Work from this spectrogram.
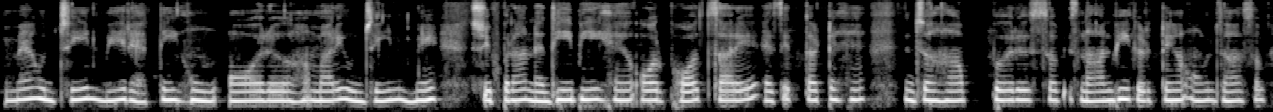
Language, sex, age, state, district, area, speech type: Hindi, female, 18-30, Madhya Pradesh, Ujjain, urban, spontaneous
